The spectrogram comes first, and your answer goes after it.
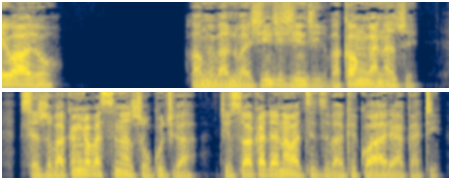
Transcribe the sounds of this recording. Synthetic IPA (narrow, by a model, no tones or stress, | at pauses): iwajo | ʋamwe̞ʋan̤uʋaʒind͡ʒiʒind͡ʒiʋakauŋɡanaʐe | se̞ʐo̞ʋakaŋɡaʋasinaʐo̞k̬uːd͡ʒɡa | d͡ʒe̞suakaɗanaʋad͡zid͡ziʋak̬e̞kwaːɾiakaːti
